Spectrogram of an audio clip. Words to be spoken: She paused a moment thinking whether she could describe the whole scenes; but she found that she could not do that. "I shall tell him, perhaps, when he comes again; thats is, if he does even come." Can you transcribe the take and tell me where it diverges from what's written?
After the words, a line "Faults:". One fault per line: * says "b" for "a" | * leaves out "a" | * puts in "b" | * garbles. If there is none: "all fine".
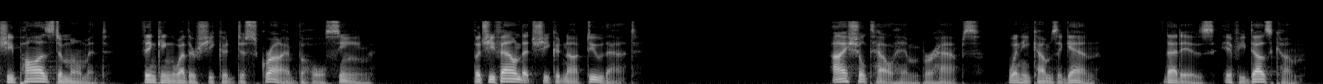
She paused a moment thinking whether she could describe the whole scene; but she found that she could not do that. "I shall tell him, perhaps, when he comes again; that is, if he does come."
Faults:
* says "scene" for "scenes"
* says "that" for "thats"
* leaves out "even"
